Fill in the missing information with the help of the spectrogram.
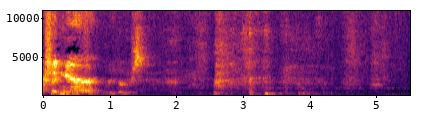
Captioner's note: chuckles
